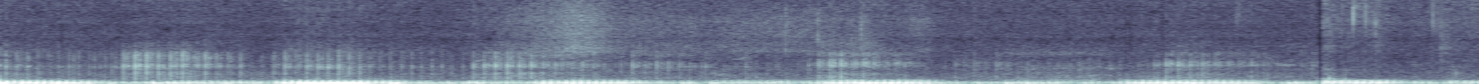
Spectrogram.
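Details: Mother cat with kittens purring, a low rhythmic rumble rising and falling with each breath roughly every one and a half seconds, with soft rustles and a small click near the end.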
